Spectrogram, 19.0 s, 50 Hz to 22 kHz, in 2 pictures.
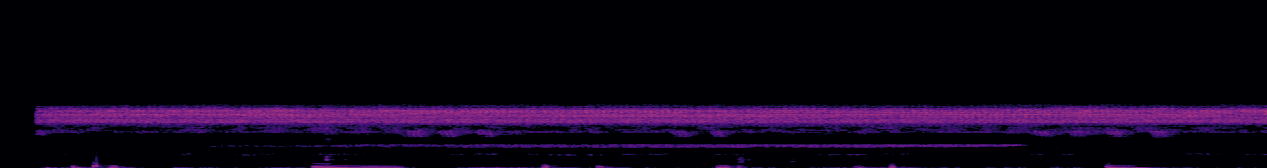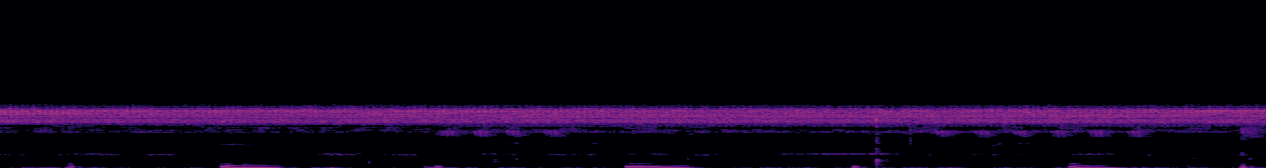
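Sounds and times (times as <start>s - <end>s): insects chirring: 0.3s - 19.0s
cat snoring: 2.3s - 3.0s.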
